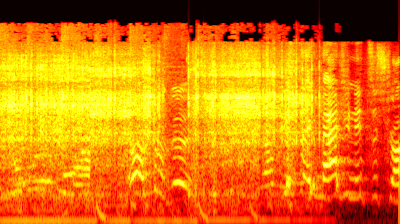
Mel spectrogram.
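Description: Bullet-style personal blender running with its cup pressed down by hand, a steady motor noise that cuts off a little after three seconds in. Children's voices and squeals sound over it.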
